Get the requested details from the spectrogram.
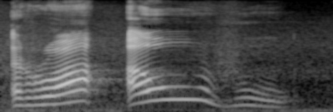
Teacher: रअौहु, रऊहु ऐसा नहीं पढ़ना है, राहु ऐसा भी नहीं पढ़ना है, क्यों, हम हमज़ा को वाव में लीन करते हुए रअौहु ऐसे पढ़ेंगे यहाँ पर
